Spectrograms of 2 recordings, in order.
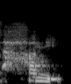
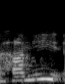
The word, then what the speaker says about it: hangi: If you see the picture here on the left-hand side, this is pronounced, you'll see it written at the bottom there, as hangi. So hangi is a traditional Maori way of eating food, or preparing food, I should say.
